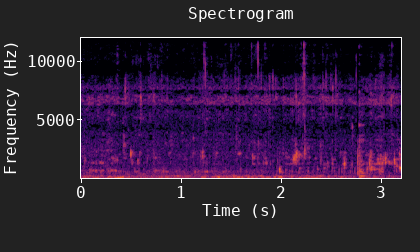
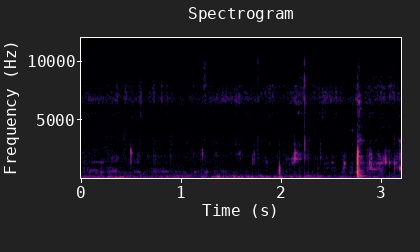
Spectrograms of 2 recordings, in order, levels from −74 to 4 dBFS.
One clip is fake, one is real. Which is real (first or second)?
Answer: first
